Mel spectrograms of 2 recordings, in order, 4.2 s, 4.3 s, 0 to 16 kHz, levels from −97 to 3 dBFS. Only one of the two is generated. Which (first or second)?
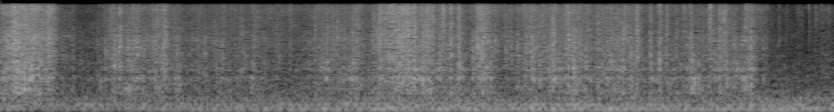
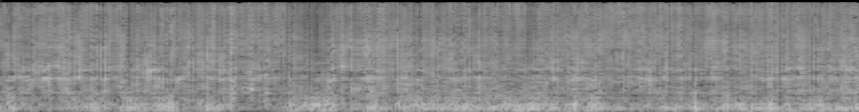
second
